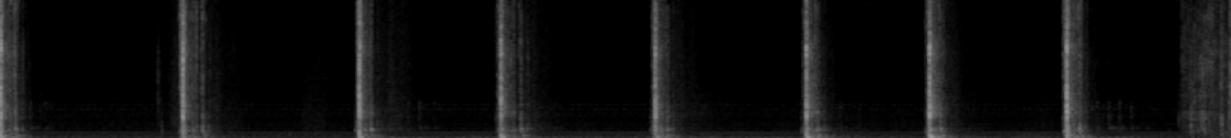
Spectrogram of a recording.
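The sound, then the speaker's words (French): Manual typewriter keys struck one at a time with an index finger, slowly and deliberately, typing letters onto a sheet, about eight sharp clacks spaced evenly roughly every second and a half, clear with quiet gaps between. “Son index droit cherche les touches. Sur la feuille, la lettre O s'imprime à la suite d'un R, puis un S, un E.”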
